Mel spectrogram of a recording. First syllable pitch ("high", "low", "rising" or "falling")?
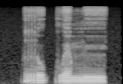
high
